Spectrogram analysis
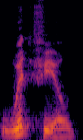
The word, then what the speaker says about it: Whitefield: his name is George it says looks like Whitefield but it's pronounced Whitfield George Whitfield 1714 to 1770 George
